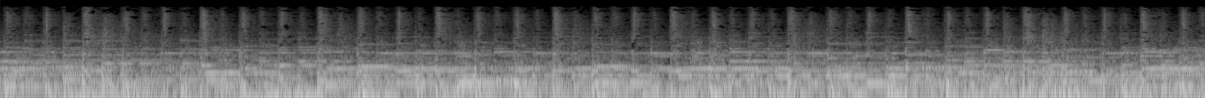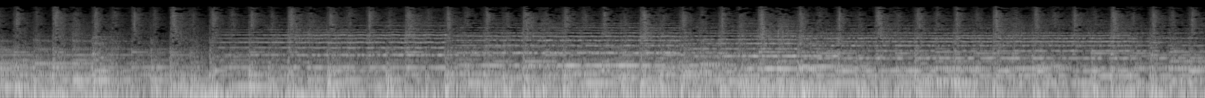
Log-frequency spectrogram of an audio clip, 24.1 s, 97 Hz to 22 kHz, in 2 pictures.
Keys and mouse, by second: 3.1-4.1 middle drag, 4.7 middle click, 6.4 ctrl+r, 8.6 KP_7, 10.3 shift+click, 16.6 click, 19.9 g.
